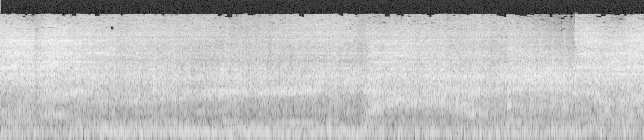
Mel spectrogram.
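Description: Heavy metal band playing live and loud: electric guitar and bass guitar over a drum kit, in one dense continuous wall of sound.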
